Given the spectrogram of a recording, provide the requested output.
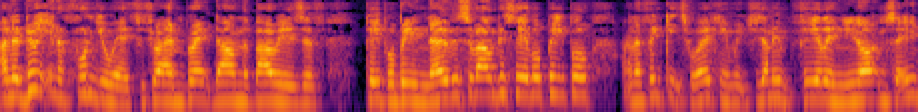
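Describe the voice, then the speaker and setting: A man with a high voice, talking at a fairly quick pace. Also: fairly even intonation. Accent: English. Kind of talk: casual vlog monologue. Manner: speaks freely and naturally.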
